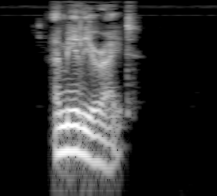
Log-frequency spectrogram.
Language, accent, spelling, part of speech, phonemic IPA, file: English, Australia, ameliorate, verb, /əˈmiːli.əɹeɪt/, En-au-ameliorate.ogg
- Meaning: 1. To make better, or improve, something perceived to be in a negative condition 2. To become better; improve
